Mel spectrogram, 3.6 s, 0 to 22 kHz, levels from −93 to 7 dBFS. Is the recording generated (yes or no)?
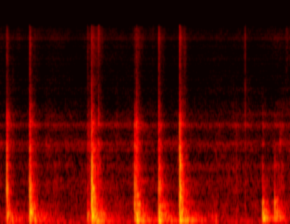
yes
